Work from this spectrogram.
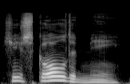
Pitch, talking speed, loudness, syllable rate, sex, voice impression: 130 Hz, 140 wpm, -16 LUFS, 3.4 syllables/s, male, masculine, adult-like, clear, slightly cool, slightly refreshing, sincere, friendly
